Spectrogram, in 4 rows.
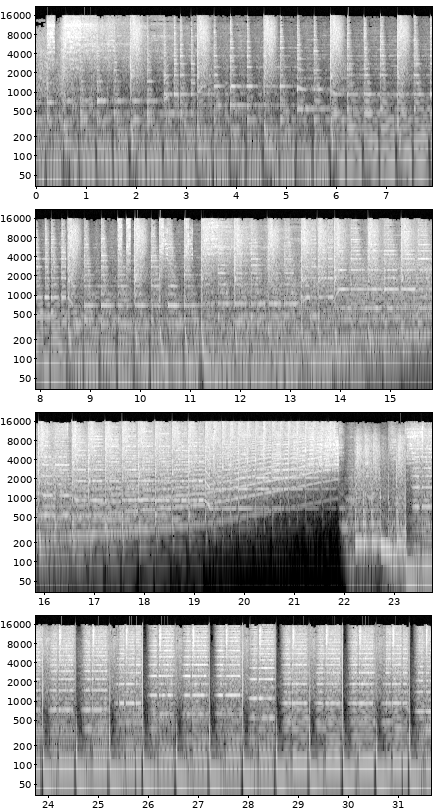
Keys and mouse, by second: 0.7 s, 4.9-5.7 middle drag, 7.9 ctrl+r, 13.4-14.0 middle drag, 14.2-15.5 shift+middle drag, 17.1 click, 18.9 ctrl+r, 26.7 Tab, 29.4 Tab.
